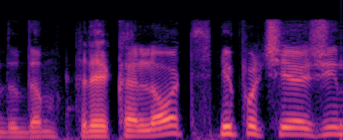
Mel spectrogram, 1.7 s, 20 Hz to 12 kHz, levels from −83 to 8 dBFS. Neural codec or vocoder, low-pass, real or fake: codec, 16 kHz, 1 kbps, X-Codec, HuBERT features, trained on balanced general audio; 7.2 kHz; fake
